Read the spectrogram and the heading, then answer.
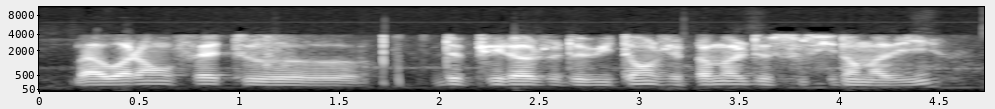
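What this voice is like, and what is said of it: Slight southern French accent. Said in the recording (French): “vous avez un petit accent... le sud”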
